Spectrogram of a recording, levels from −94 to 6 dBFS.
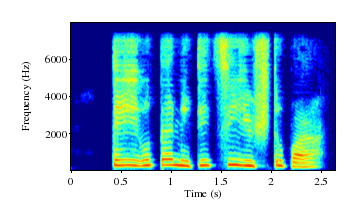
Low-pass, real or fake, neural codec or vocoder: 7.2 kHz; fake; codec, 16 kHz, 1.1 kbps, Voila-Tokenizer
